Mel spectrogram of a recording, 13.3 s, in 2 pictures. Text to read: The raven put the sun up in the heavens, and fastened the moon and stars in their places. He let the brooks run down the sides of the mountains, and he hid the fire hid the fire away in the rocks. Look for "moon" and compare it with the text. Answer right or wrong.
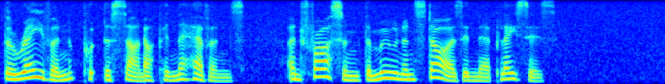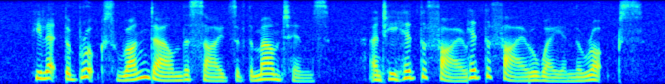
right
